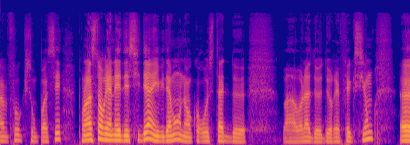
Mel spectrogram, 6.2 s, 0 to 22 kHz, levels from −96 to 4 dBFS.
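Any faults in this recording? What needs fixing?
No faults can be heard in this audio, so nothing needs to be fixed.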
